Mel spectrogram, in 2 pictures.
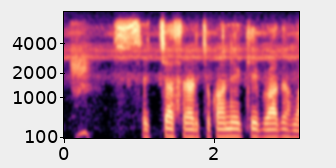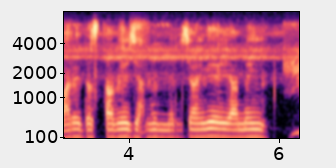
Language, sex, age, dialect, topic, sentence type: Hindi, male, 41-45, Kanauji Braj Bhasha, banking, question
